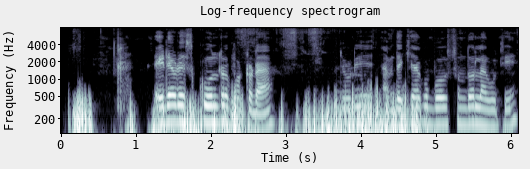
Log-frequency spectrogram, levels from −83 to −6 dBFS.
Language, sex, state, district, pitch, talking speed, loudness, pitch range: Odia, male, Odisha, Malkangiri, 155 Hz, 110 wpm, -16 LUFS, 145-165 Hz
